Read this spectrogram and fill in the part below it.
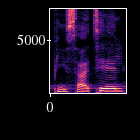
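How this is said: Every vowel gets some stress, American-style. The speaker calls it wrong. "Americans try to stress a little bit of each vowel"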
